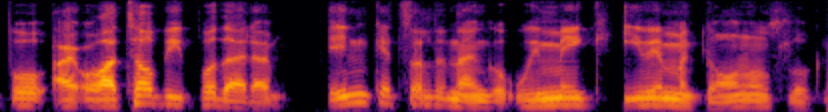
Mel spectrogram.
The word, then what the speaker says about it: Quetzaltenango: I would like to hear you guys try to say that, pronounce it. Even Spanish speakers have trouble saying the name. It is called Quetzaltenango.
